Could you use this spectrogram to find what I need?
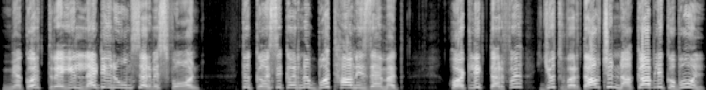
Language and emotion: Kashmiri, angry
